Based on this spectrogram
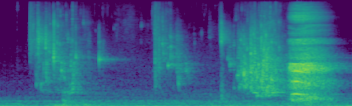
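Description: Water sloshes and swishes as a person climbs into a filled bathtub. A few soft washes of water build to one louder splash near the end, with no talking.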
